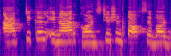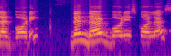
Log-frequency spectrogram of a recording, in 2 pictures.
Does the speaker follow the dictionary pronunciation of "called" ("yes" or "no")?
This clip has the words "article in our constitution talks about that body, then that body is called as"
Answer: no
